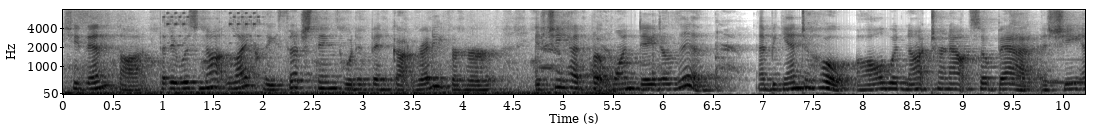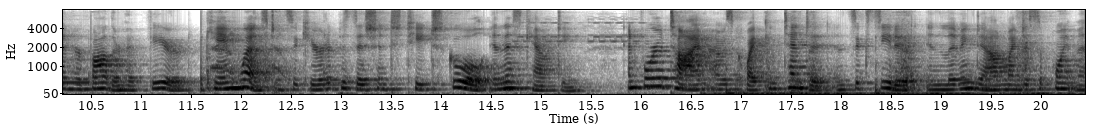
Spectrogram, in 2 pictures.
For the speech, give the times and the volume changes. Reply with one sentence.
You can hear the speech from 0.0 to 20.4 s, at a steady volume.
